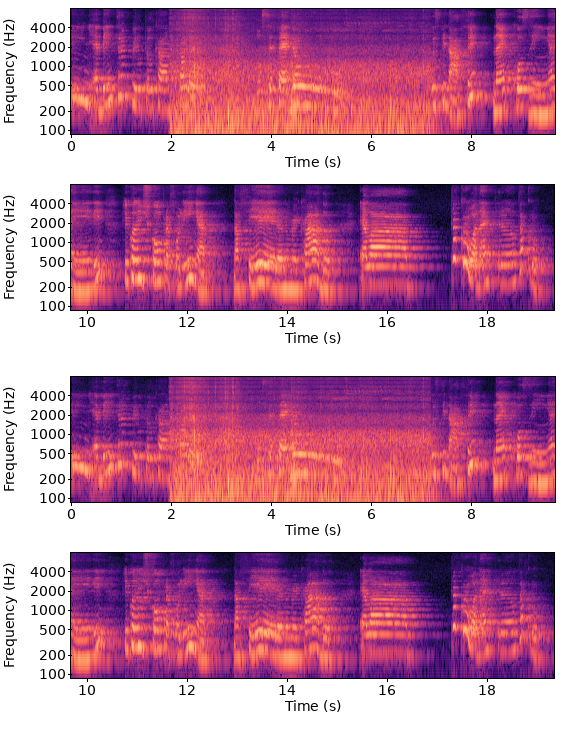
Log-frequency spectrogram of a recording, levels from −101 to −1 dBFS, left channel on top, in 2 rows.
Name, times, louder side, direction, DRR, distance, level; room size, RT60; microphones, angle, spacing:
voice 1, 0.0-2.6 3.6-5.5 7.2-8.1 8.4-12.4 12.9-14.9 15.5-16.5 17.3-19.0, left 2 dB, 30° left, 3 dB, 1.8 m, -24 dB
sound 1, 2.0-7.2, right 1 dB, 25° right, 3.9 m, -25 dB
26.0 x 21.5 x 9.9 m, 1.1 s
head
